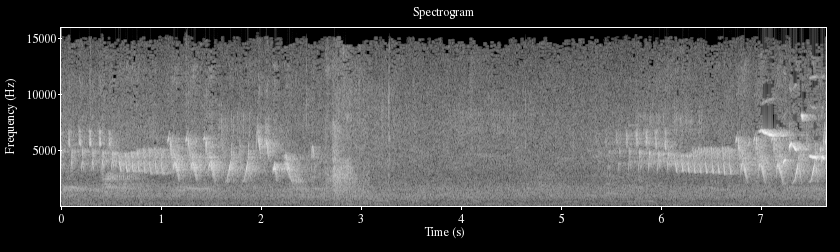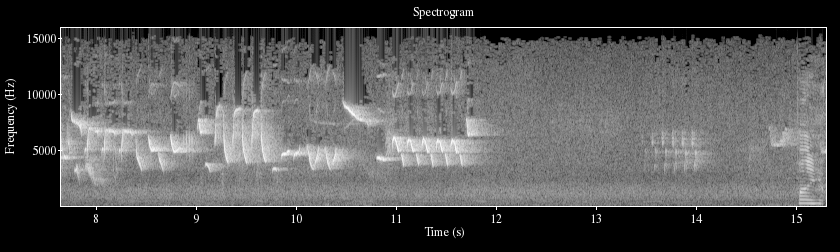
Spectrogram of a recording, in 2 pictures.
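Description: Wild birds calling around carrion crows outdoors in northern Germany: bursts of chirps and harsh calls come and go over a soft background hiss, louder in the middle and near the end.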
